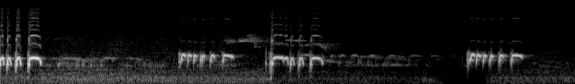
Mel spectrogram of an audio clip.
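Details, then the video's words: Local zebra dove, perkutut lokal, Indonesia: three or four clear phrases of quick, bubbling coos, each under a second long, separated by pauses, with a faint low hum beneath. "Perkutut lokal"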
